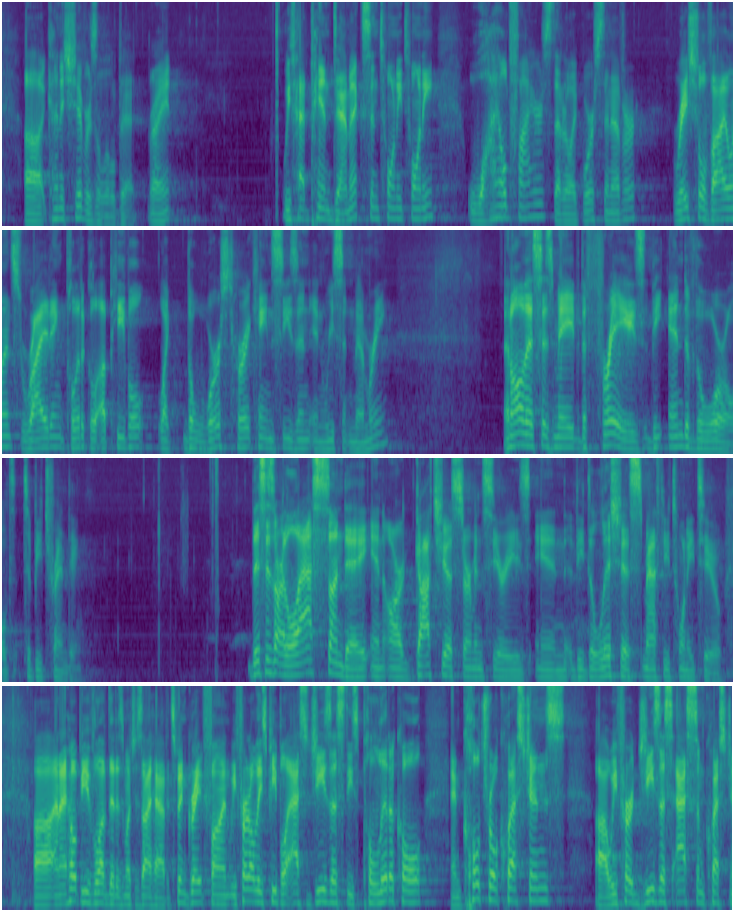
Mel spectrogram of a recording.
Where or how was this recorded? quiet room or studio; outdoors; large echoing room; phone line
large echoing room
